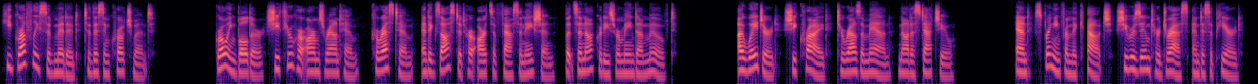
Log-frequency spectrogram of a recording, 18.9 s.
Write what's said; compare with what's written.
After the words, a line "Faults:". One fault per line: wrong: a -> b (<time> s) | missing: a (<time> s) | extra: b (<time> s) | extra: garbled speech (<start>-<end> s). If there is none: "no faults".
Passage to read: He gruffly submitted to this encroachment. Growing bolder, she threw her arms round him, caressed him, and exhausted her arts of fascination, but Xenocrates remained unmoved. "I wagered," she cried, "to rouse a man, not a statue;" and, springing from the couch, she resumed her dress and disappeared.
He gruffly submitted to this encroachment. Growing bolder, she threw her arms round him, caressed him, and exhausted her arts of fascination, but Xenocrates remained unmoved. "I wagered," she cried, "to rouse a man, not a statue;" and, springing from the couch, she resumed her dress and disappeared.
Faults:
no faults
